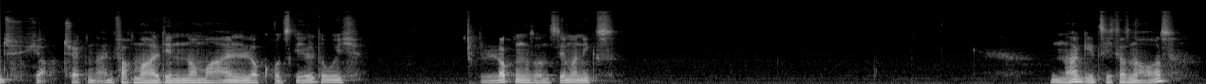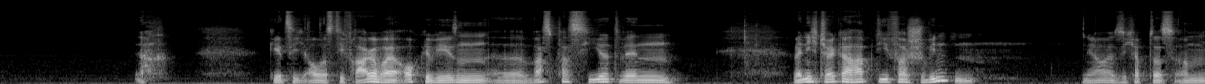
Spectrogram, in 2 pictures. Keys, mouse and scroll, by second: 4.7 l, 19.6 l, 20.2 l.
